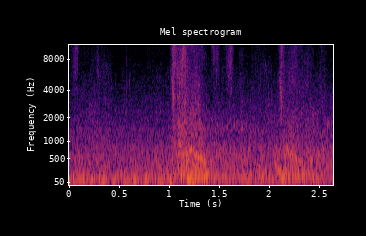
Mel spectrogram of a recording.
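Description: Web lines shoot out with sharp thwips.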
